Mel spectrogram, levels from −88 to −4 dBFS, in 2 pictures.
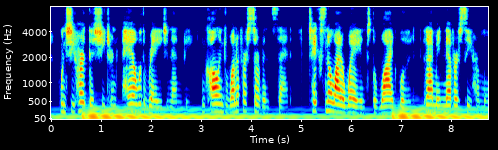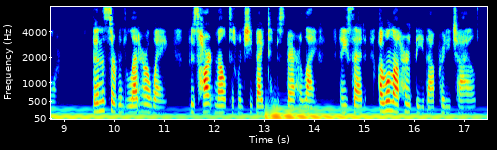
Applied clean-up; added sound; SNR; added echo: none; Bass guitar; 10 dB; none.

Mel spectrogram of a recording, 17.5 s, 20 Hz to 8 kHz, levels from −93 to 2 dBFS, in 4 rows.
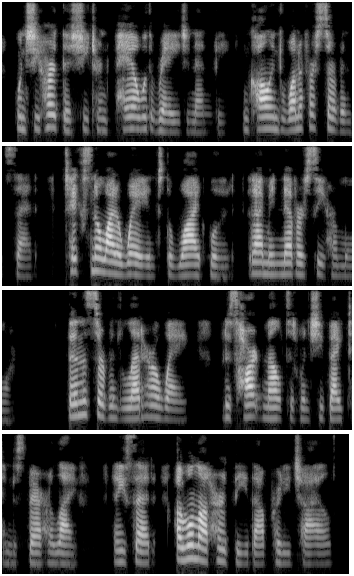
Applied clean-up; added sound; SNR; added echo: neural mask model Resemble Enhance denoiser.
